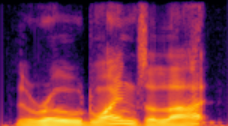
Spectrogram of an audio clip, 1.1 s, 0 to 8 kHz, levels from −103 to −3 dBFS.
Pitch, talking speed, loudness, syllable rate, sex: 130 Hz, 260 wpm, -15 LUFS, 5.6 syllables/s, male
